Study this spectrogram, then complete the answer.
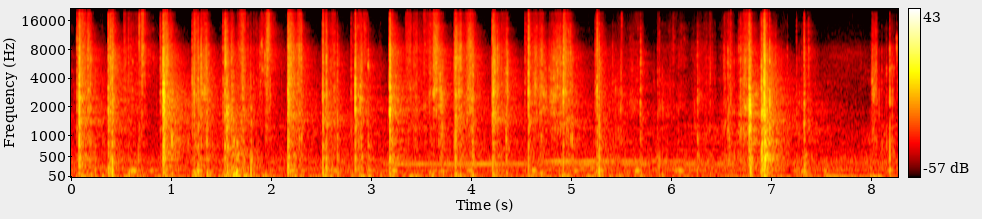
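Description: Tarot cards rapidly click and snap as they are shuffled and drawn from a deck. The sharp, irregular taps come close and distinct, with a few brief quiet gaps between them.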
